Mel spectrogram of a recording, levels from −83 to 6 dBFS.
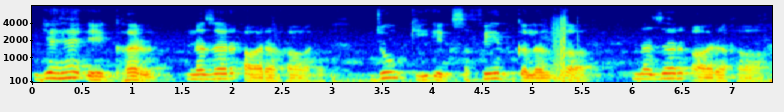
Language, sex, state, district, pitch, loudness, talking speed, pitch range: Hindi, male, Rajasthan, Bikaner, 140 Hz, -16 LUFS, 130 wpm, 110-185 Hz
